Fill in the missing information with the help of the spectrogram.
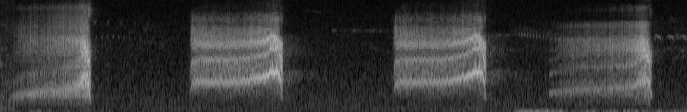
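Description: A short-eared owl gives four harsh, raspy screeches, each about a second long and rising in pitch at the end, repeated every two seconds.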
